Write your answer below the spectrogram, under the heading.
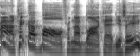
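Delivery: put-on old-fashioned movie-style voice. Acting out how they used to talk back then: old-timey voice. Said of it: "because they had the old timey voice".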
